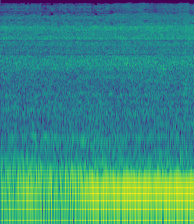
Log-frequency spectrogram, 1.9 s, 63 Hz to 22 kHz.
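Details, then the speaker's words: 1995 Toyota Celica four-cylinder with stock heads, new spark plugs and new plug wires likely replacing old burned ones; smooth, steady idle with even low hum, clean tone rising slightly, no miss, sounding better; normal idle. "The car even sounds better though with these new spark plug wires."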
